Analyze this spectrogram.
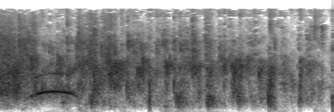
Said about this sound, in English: Can we just give this guy a round of applause real quick? Yes.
